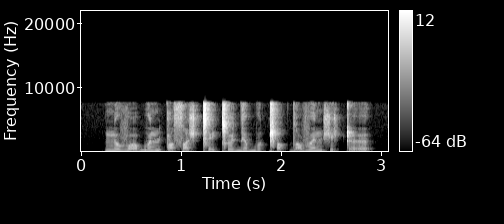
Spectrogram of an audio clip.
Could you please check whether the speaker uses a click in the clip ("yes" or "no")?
yes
